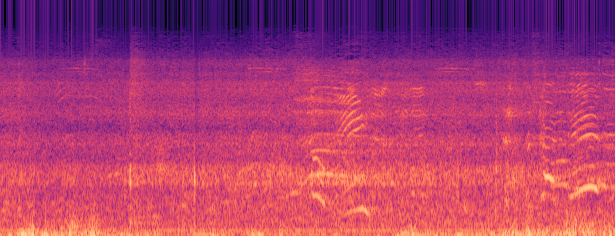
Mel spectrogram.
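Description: Distant shouting voices, rising and falling calls heard about three seconds in and again near the end, over a steady low rumble of wind on the microphone.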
